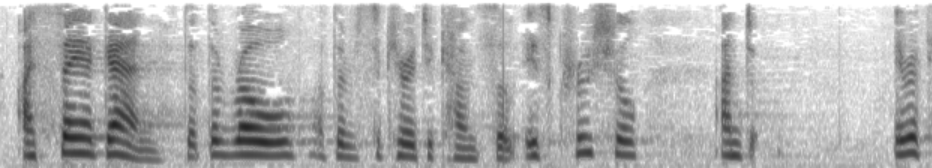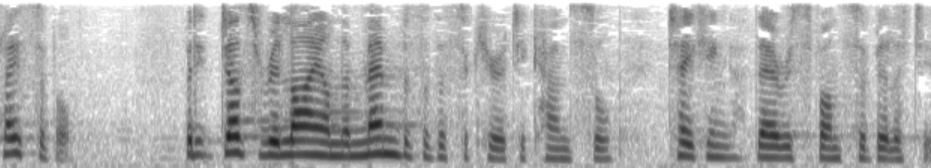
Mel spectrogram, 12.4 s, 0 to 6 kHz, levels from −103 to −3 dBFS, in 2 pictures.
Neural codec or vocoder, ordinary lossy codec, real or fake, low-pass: none; none; real; 5.4 kHz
